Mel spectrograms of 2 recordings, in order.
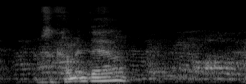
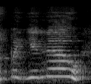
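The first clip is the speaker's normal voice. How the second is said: mocking Doctor V; 11 semitones higher, slower than usual. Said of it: "He goes".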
